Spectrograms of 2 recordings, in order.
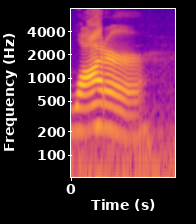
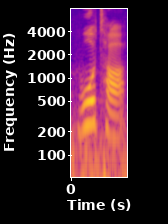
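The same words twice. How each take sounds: First: It is said in an American accent. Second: It is said in a British accent. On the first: This is how locals need to hear it. "you have to say" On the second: This is how the speaker naturally says it. "I said"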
